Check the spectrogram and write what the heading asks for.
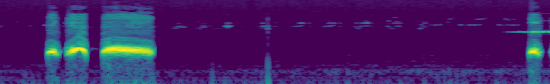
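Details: Zebra dove song played to train a bird to sing back: two short soft cooing notes followed by a longer rolling coo, a long silence, then the phrase beginning again.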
